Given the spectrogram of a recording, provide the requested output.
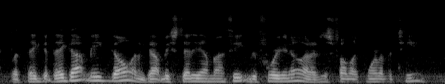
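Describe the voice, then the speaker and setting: A man talks very fast at a medium pitch with ordinary pitch variation. Noticeable background noise sits behind him. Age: 60s. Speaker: radio veteran. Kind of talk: casual chat.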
